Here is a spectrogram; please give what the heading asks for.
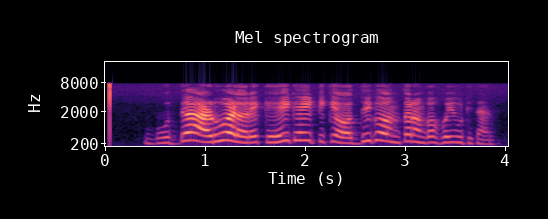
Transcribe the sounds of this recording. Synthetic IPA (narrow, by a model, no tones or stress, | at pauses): bud̪ʱaːɽ̤uaɭɔɾekeɦikeɦiʈikeɔd̪ʱikɔːnt̪ɔɾɔŋɡɔɦojuʈʰit̪ʰant̪i̥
